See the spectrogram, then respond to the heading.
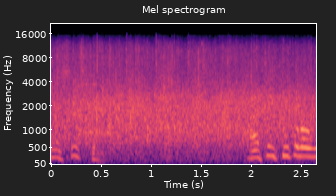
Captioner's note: applause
